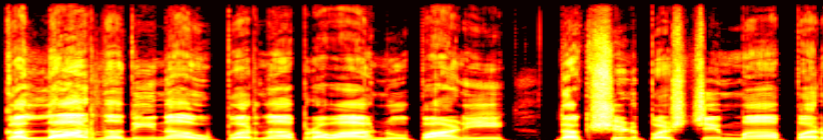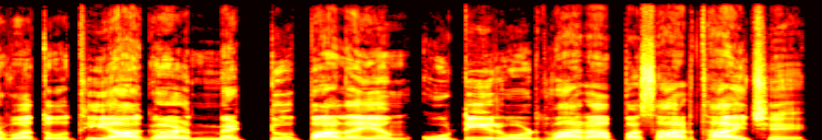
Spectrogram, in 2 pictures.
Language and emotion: Gujarati, neutral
